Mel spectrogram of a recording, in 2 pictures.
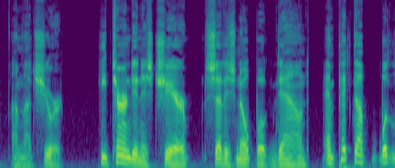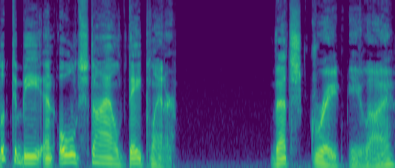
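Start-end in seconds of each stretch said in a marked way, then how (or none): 8.9-10.5 very slow, overly calm, lower pitch. Reading a doctor's reply in a novel: very slow and too calm. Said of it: "he said very slowly and a little too calmly".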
